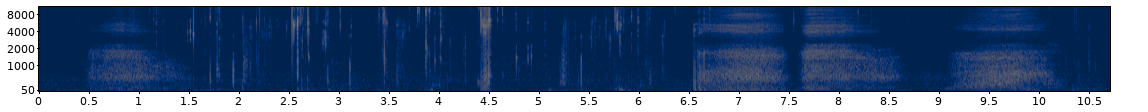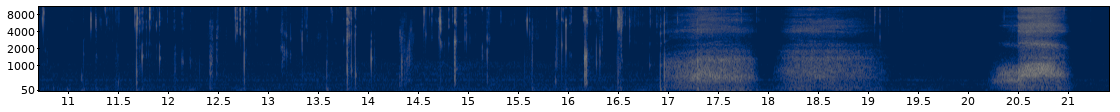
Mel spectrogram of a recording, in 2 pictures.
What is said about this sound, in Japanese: それともこの口の中のくちゃくちゃした水音が気持ちいいの？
